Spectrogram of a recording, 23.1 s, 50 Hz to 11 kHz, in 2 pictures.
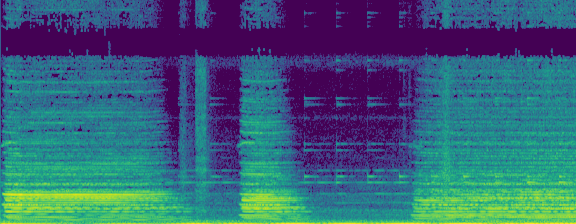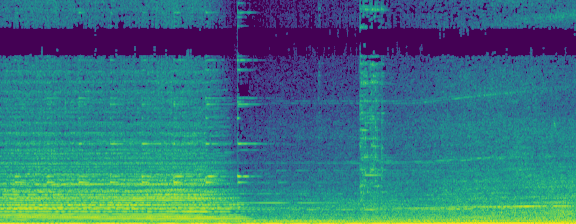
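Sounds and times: locomotive air horn: 0.0s - 4.0s, 4.8s - 6.1s, 8.2s - 17.0s
diesel locomotive rumble: 0.0s - 23.0s.

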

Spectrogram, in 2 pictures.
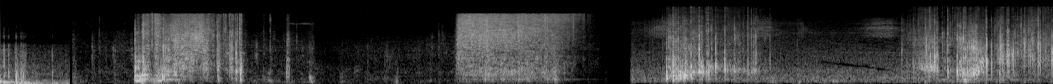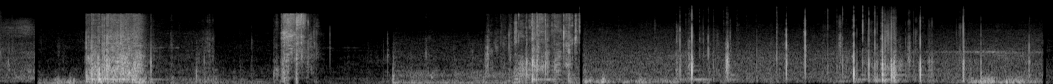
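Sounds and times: tyre crunching objects on asphalt: 6.5s - 7.8s, 9.0s - 13.7s, 17.3s - 20.3s.

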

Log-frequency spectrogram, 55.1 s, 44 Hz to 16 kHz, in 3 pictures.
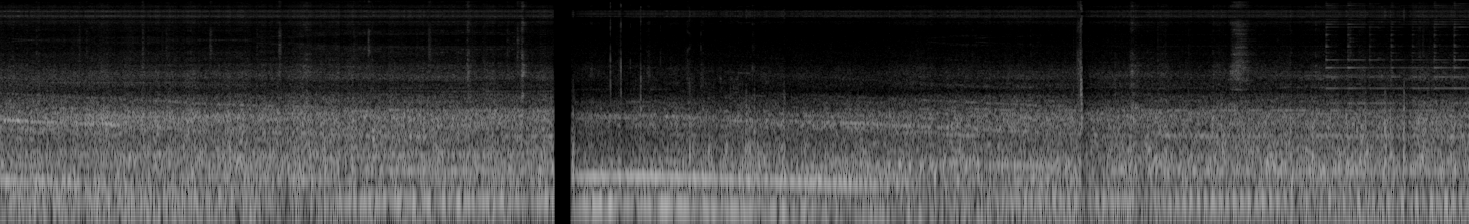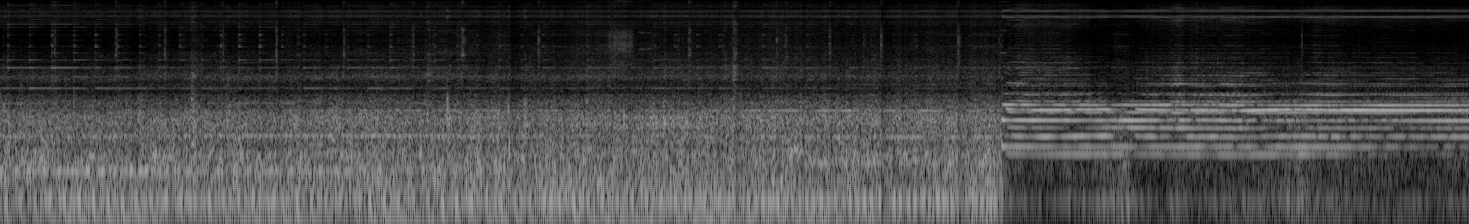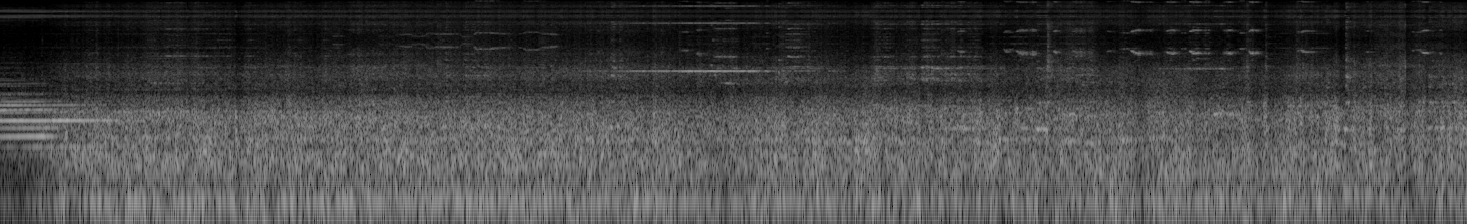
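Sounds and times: locomotives running: 0.1s - 31.0s
wheels squealing on rails: 15.2s - 15.9s, 16.5s - 32.9s, 37.2s - 55.0s.

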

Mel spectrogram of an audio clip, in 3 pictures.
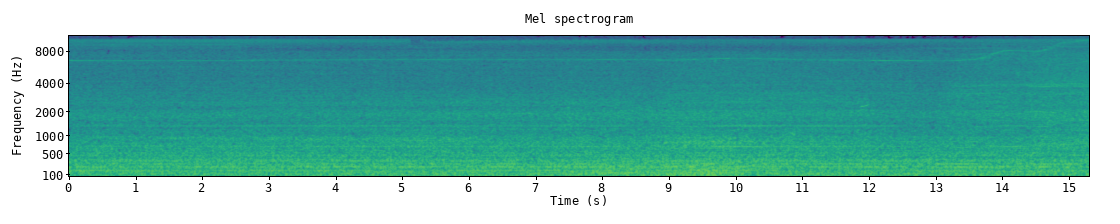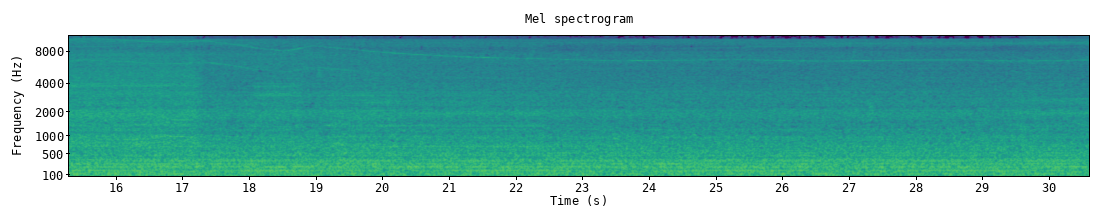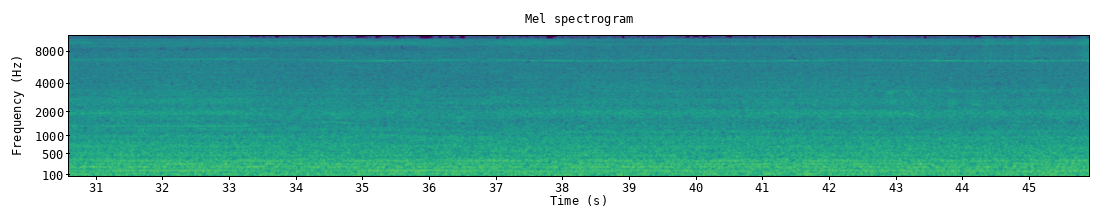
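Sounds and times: diesel engine running: 0.0s - 23.6s
high whine: 0.0s - 25.3s.

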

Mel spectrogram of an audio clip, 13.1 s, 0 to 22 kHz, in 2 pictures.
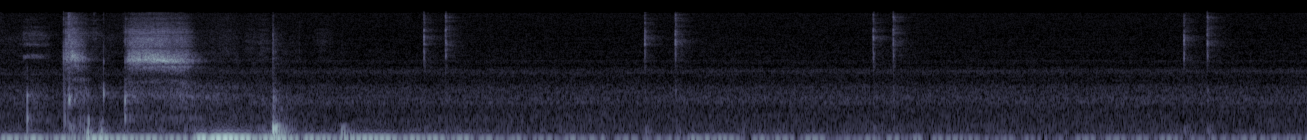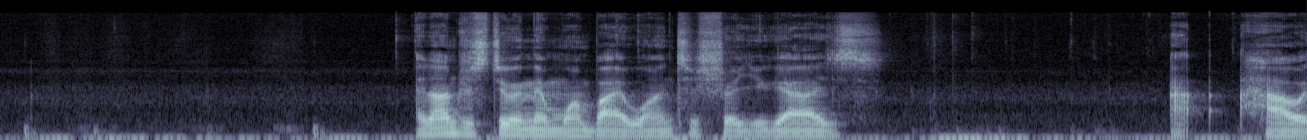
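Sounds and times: computer mouse clicking: 2.1s - 2.4s, 3.2s - 3.5s, 4.4s - 4.6s, 5.9s - 6.2s, 11.1s - 12.2s.

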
